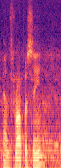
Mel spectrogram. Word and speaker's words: Anthropocene: some people pronounce it anthropos I pronounce it anthropos the era or epic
